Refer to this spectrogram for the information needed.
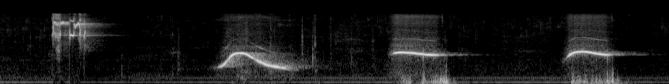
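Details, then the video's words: A cobalt lovebird (Agapornis) gives one harsh, high chirp, then three clear, medium-pitched whistles about every two seconds, each rising and then falling, over a low electrical hum. "Talking Lovebird Singing"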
